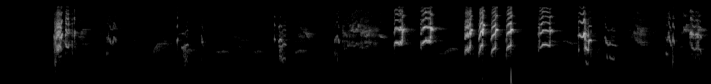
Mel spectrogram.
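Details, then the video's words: Pair of adult pet peach-faced lovebirds, red-head green opaline and white-head pallid aqua opaline, chirping loudly; sparse soft notes build into a rapid string of sharp, high, shrill chirps about three to four per second. "Rosy-faced Lovebirds Call Sounds"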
